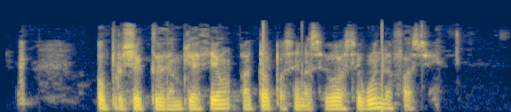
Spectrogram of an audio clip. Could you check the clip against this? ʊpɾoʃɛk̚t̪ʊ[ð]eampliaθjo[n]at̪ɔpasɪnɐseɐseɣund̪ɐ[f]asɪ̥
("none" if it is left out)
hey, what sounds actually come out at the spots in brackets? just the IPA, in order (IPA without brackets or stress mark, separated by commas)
ð, ŋ, f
